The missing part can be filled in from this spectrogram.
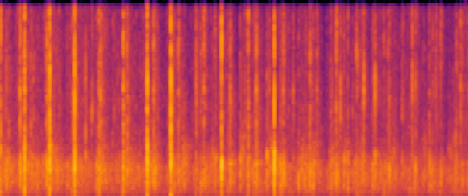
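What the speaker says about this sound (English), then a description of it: "So please, if everyone can do a round of applause" Sparse, distinct hand claps ring out in a Senate committee hearing room, a small group applauding with sharp individual slaps over a faint low hum.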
